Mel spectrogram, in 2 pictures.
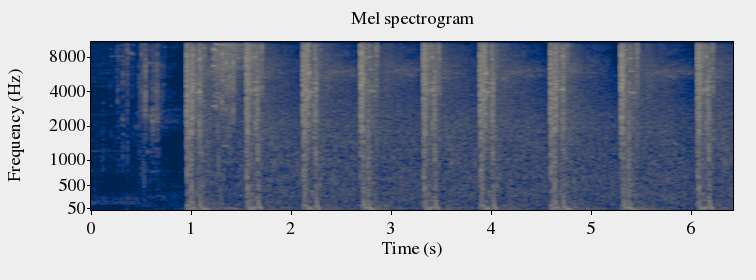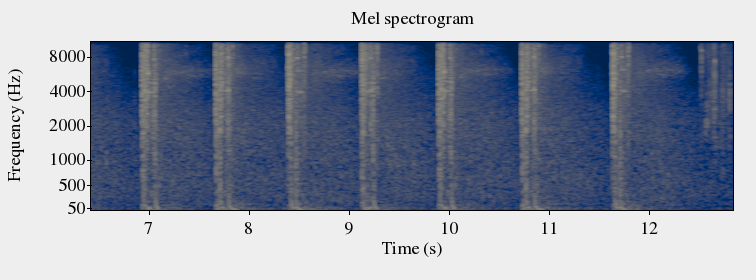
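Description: A gun fires shot after shot at a steady pace, each shot booming and ringing out.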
